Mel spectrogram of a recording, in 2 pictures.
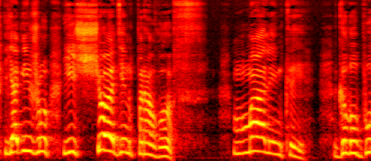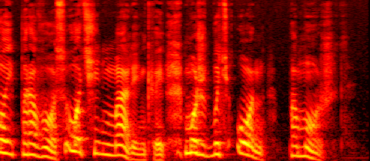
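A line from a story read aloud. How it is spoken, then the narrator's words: Shouted again. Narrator (Russian): клоун снова закричал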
